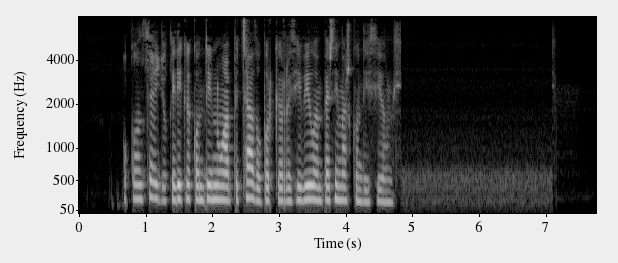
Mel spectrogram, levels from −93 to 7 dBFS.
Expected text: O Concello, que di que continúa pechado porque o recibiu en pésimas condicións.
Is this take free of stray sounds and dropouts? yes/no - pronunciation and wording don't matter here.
yes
